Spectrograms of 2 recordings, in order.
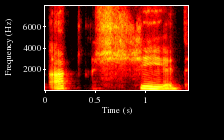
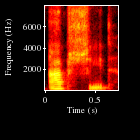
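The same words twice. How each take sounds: First: The 'ie' is said as two separate vowels. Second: The 'ie' is said as one long i. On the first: The speaker calls it wrong. "acá no se pronuncia Abschied" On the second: The speaker calls it right. "es Abschied"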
